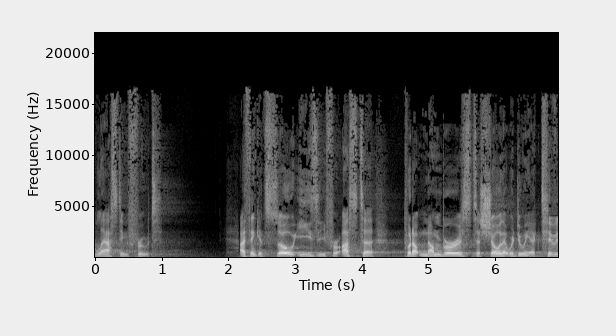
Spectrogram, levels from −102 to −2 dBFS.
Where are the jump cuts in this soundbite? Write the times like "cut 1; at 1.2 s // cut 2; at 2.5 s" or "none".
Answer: none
